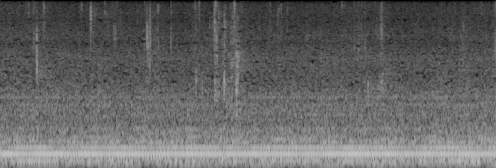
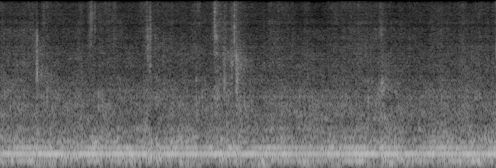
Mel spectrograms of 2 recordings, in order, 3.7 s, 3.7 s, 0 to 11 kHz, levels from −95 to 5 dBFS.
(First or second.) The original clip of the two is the first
